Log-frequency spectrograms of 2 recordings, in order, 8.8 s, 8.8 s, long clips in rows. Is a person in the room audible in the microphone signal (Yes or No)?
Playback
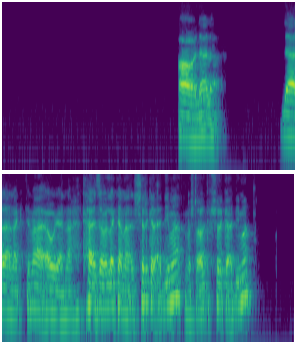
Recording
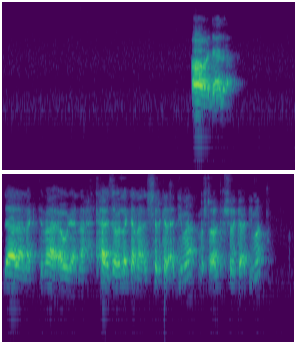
No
